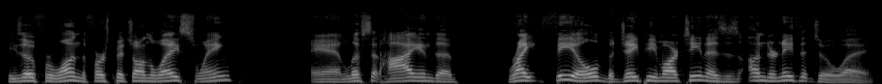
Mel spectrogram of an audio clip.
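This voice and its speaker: A man with a slightly high-pitched voice gives live baseball play-by-play as a radio announcer. He moves between clipped, punchy calls and conversational asides. The sound is very dry, with no room around the voice. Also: lively intonation, unhurried, fairly bright tone, no room sound.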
